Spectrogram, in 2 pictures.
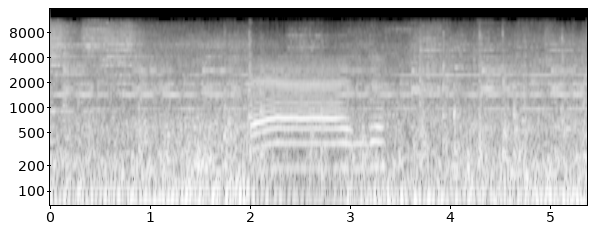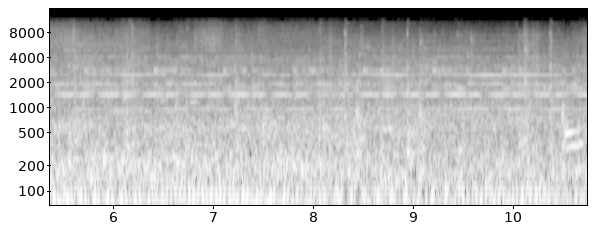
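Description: VIA Rail passenger coaches rolling past on the rails with a steady, loud rumble and wheel clatter. About two seconds in, a short pitched sound rises and then holds for about a second.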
